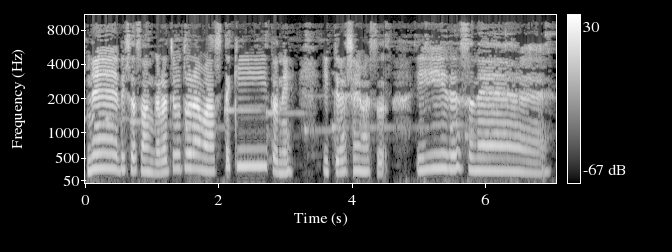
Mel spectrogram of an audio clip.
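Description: A woman with a fairly high voice hosts a casual live chat over background music. She reads out comments and answers them politely, with many small agreeing murmurs. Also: unhurried. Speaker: live audio stream host.

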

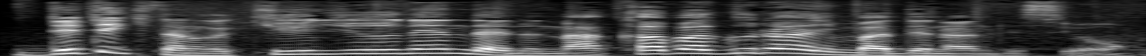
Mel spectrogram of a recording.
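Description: Animated man chatting on a podcast. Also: sits high, very fast, creaky, no echo, soft background music. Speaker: podcast assistant, guitarist being coached. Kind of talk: casual explanatory conversation.

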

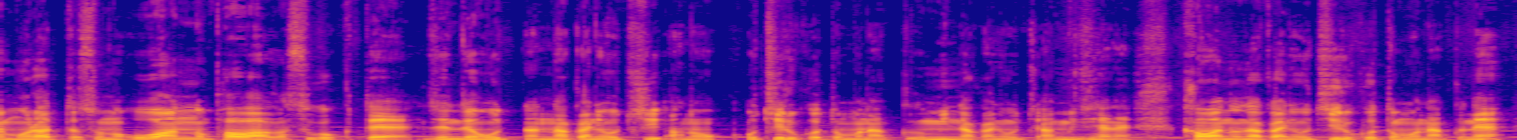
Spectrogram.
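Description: A man tells a folktale in a casual, playful Hakata accent. His voice is bright and quick, with very lively pitch and a chatty, improvised flow. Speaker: storyteller. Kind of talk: casual improvised comic retelling of a bedtime folktale.

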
